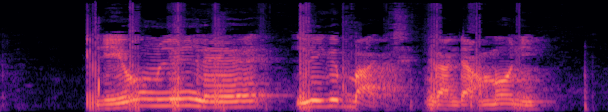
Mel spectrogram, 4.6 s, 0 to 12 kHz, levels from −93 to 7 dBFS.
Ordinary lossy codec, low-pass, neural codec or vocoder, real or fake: AAC, 32 kbps; 10.8 kHz; none; real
